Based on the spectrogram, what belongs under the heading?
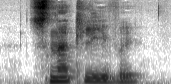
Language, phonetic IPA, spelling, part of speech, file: Belarusian, [t͡snatˈlʲivɨ], цнатлівы, adjective, Be-цнатлівы.ogg
- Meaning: innocent, chaste, virgin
